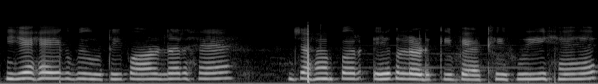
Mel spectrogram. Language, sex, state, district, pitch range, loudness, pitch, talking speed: Hindi, female, Uttar Pradesh, Saharanpur, 245-260 Hz, -25 LUFS, 255 Hz, 120 wpm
